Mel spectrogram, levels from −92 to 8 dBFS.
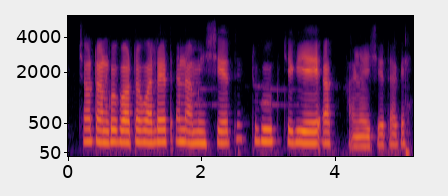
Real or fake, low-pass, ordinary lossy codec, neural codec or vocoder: real; 5.4 kHz; none; none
